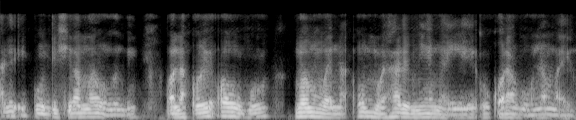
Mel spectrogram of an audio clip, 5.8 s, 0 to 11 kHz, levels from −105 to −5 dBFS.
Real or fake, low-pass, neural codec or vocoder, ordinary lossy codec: fake; 7.2 kHz; codec, 16 kHz, 2 kbps, FreqCodec, smaller model; none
